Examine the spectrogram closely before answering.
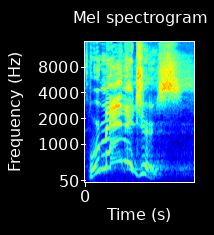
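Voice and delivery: rising preacher's call; preaching emphasis. Real, not acted. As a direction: proclaim it to the crowd.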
